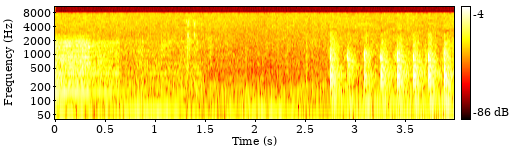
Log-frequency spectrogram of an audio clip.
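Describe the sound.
Knocking on a door: a rapid series of sharp, fairly loud raps starts near the end and follows a quieter, murky stretch of low sound.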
